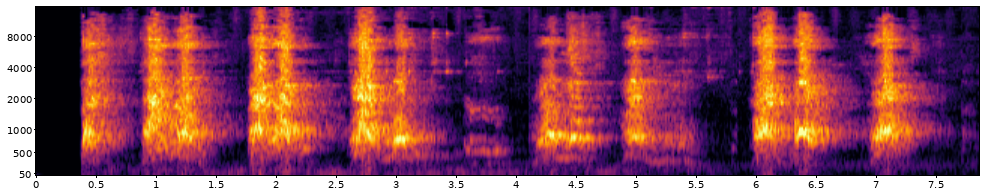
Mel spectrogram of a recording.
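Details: Pug barking in a rapid series of about nine sharp, mid-pitched barks, some doubled, spaced roughly a second apart, with faint music underneath.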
